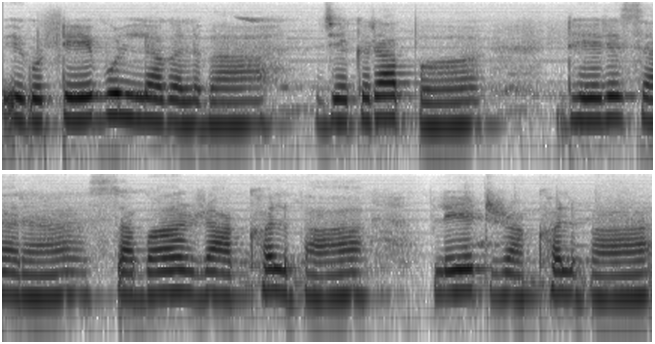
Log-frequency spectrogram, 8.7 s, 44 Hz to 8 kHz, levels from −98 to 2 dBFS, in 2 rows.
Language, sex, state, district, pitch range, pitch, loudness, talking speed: Bhojpuri, female, Uttar Pradesh, Gorakhpur, 180-205 Hz, 190 Hz, -16 LUFS, 105 wpm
